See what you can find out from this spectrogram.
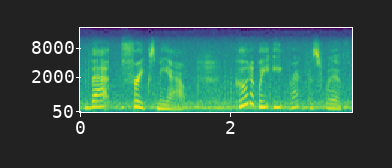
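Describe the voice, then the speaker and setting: A woman's voice: on the high side, very animated, unhurried, exaggerated voice. A woman playing a frightened, anxious wife in an amateur audio drama, earnest and questioning. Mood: weary, relieved. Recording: clearly noisy amateur recording.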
